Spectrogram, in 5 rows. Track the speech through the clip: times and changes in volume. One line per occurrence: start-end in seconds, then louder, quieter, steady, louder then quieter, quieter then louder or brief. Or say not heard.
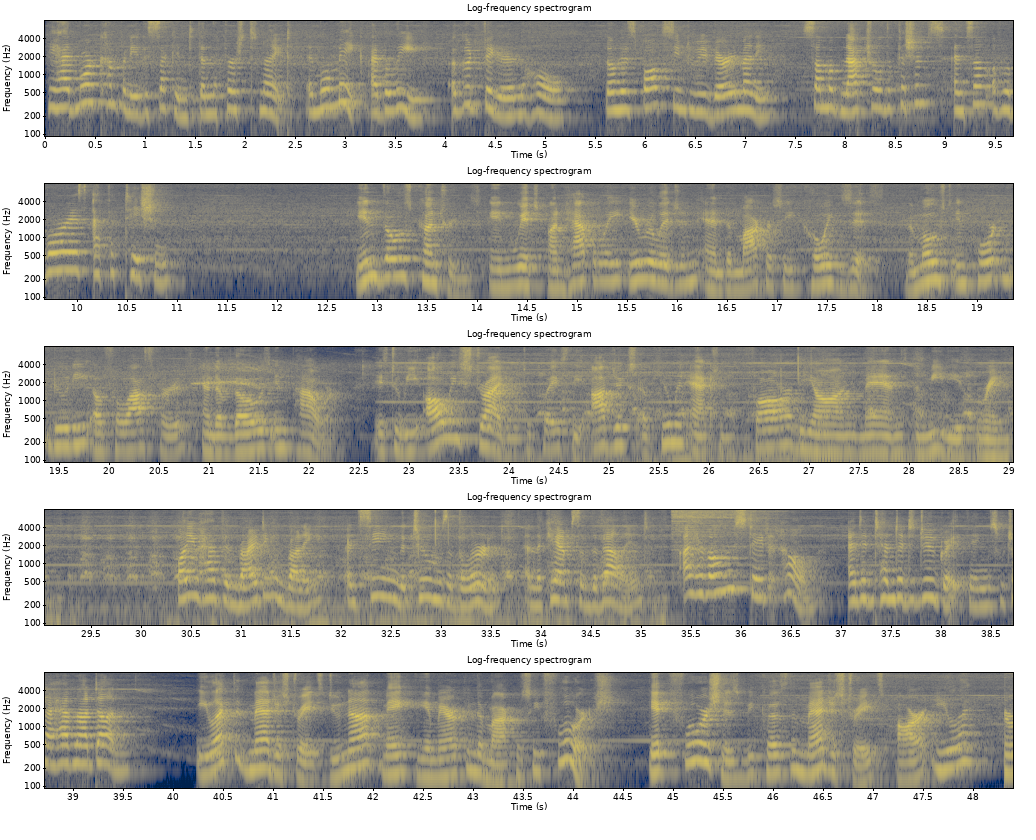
0.0-11.0 steady
12.8-29.1 steady
30.4-39.5 steady
40.2-48.3 steady.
